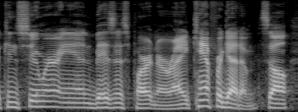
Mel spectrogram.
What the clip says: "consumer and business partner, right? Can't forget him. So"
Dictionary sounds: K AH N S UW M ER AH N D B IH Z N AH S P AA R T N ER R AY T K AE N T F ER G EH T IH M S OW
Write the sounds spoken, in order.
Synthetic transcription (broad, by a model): K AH N S UW M ER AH N B IH Z N AH S P AA R T N ER R AY T K AE N T F ER G EH T IH M S OW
